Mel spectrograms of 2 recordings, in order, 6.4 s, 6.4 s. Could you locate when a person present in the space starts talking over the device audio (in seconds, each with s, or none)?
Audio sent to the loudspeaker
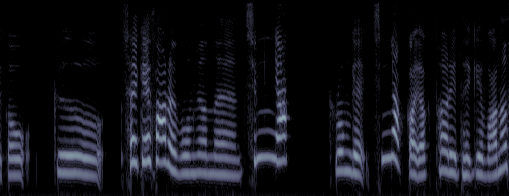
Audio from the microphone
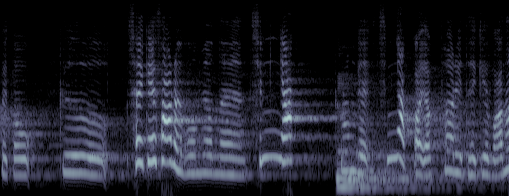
4.2 s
